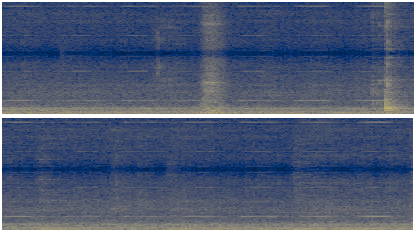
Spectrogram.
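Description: A high steady beep that keeps switching on and off over a low hum, with two sharp knocks, the louder about three seconds in, of a tool on a wooden workbench.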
